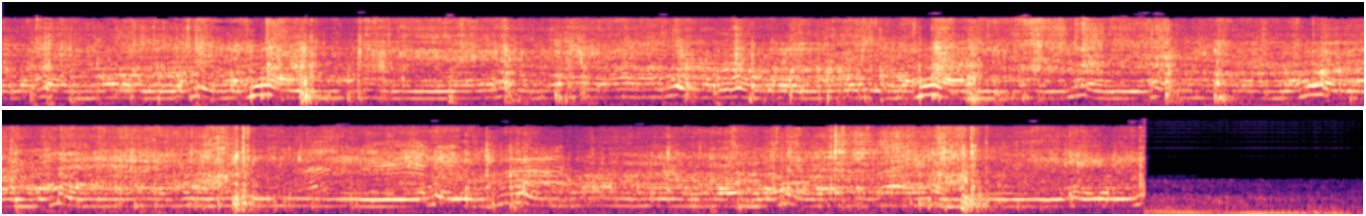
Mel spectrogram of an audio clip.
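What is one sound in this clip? A small toy boat motor whirs steadily over the water.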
